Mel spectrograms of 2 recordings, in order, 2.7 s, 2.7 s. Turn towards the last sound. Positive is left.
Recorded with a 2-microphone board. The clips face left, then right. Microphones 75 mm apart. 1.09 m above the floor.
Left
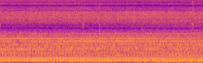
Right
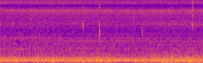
turn(degrees=70)  # may be behind; listen again after turning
